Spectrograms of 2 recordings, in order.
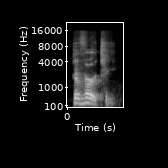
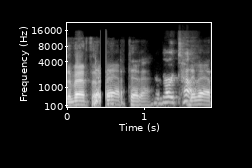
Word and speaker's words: Devertere: Deverti. No, that right? Devertere.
